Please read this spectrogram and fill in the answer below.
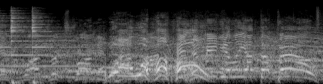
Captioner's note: bell ringing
